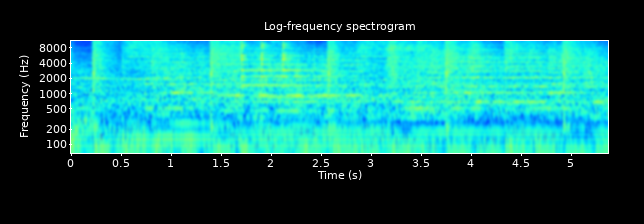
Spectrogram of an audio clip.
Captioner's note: bell ringing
